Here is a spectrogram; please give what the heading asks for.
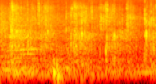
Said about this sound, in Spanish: Démosle un aplauso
